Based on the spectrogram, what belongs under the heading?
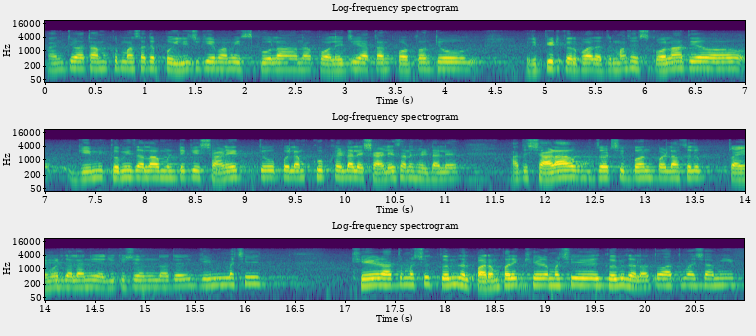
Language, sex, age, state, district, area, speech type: Goan Konkani, male, 30-45, Goa, Quepem, rural, spontaneous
